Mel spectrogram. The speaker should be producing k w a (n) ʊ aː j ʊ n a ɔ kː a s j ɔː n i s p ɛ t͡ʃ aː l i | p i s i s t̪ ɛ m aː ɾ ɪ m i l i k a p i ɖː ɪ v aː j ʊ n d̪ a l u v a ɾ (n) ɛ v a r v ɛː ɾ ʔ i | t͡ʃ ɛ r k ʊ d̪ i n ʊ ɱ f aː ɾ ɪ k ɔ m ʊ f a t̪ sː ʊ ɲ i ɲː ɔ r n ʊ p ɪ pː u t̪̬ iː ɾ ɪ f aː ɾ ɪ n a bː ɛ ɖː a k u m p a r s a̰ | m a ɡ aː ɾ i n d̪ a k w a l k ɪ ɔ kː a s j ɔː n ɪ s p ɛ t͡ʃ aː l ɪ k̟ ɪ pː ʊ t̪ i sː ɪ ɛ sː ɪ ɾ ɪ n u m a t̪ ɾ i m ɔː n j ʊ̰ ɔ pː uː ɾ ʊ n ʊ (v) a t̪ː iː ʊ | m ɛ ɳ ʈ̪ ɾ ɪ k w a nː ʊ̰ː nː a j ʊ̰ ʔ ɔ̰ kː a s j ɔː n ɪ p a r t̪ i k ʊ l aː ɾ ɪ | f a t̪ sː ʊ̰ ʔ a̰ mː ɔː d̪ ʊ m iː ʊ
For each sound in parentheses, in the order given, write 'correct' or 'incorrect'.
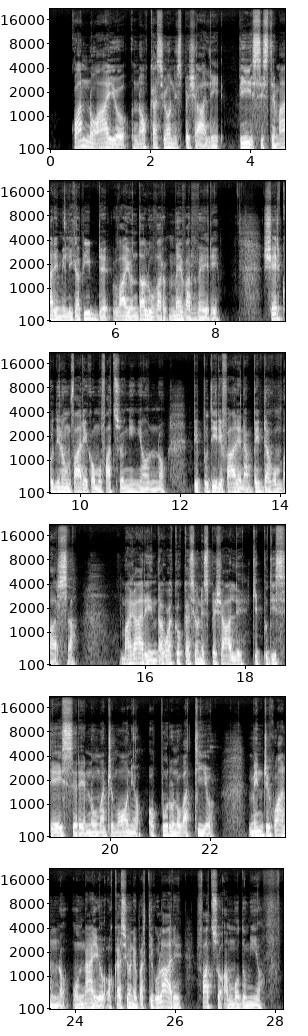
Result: incorrect: nː, incorrect: m, correct

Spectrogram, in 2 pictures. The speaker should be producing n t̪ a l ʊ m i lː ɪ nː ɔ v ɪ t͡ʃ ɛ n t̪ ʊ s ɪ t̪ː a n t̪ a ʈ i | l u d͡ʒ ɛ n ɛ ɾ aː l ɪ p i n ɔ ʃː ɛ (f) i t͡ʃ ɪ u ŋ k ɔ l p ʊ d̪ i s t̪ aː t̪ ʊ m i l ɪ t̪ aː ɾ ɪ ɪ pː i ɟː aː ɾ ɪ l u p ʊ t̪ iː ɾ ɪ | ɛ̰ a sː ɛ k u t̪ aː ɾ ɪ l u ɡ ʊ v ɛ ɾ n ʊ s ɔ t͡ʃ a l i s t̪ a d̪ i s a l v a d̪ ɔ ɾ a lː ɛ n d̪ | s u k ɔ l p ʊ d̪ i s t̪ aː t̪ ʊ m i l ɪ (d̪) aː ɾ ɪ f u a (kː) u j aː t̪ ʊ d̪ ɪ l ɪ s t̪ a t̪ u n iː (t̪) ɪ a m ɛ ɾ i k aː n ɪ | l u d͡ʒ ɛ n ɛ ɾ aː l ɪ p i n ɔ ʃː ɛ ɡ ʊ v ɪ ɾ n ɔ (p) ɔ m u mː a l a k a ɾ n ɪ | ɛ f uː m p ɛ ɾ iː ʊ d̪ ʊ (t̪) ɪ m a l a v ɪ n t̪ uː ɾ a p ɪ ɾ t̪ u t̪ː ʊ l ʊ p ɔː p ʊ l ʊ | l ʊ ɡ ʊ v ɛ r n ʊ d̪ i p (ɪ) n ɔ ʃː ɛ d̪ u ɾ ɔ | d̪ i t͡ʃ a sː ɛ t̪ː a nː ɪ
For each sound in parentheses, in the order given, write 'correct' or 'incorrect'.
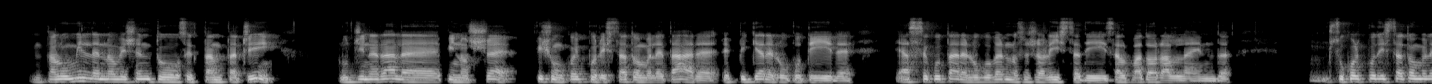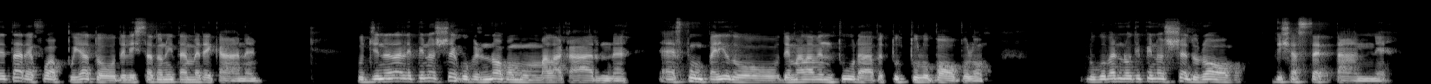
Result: correct, incorrect: t̪, incorrect: pː, correct, incorrect: k, incorrect: d̪, incorrect: i

